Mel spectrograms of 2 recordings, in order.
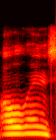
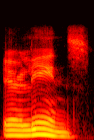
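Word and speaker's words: Öhlins: It's not Olin's. It is. Oh, it is Erlins. Erlins, yes. The Erlins fork. That's the Swedish pronunciation.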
